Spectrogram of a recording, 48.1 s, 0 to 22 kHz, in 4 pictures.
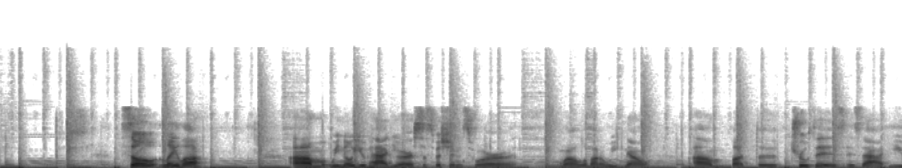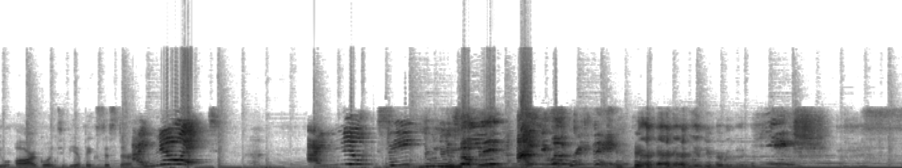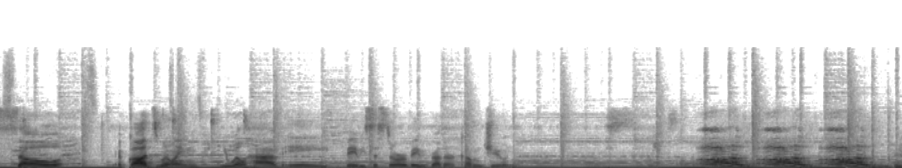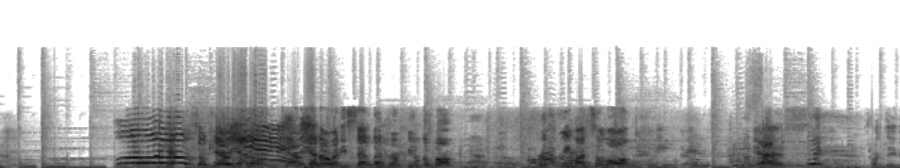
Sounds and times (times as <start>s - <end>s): Music: 0.0s - 48.0s.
